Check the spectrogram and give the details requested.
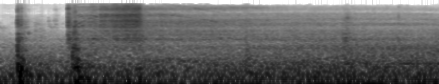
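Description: Idling car engine with a steady low rumble, with two sharp knocks about half a second apart near the start, then a brief hiss.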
